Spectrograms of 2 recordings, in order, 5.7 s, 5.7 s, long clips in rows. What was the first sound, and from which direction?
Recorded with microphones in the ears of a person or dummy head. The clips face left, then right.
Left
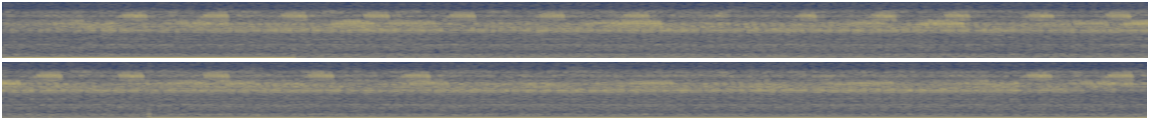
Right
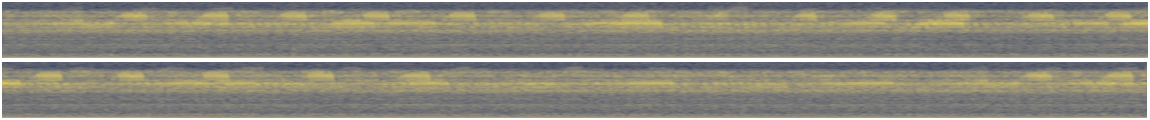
An insect, 60° right (ahead or behind).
